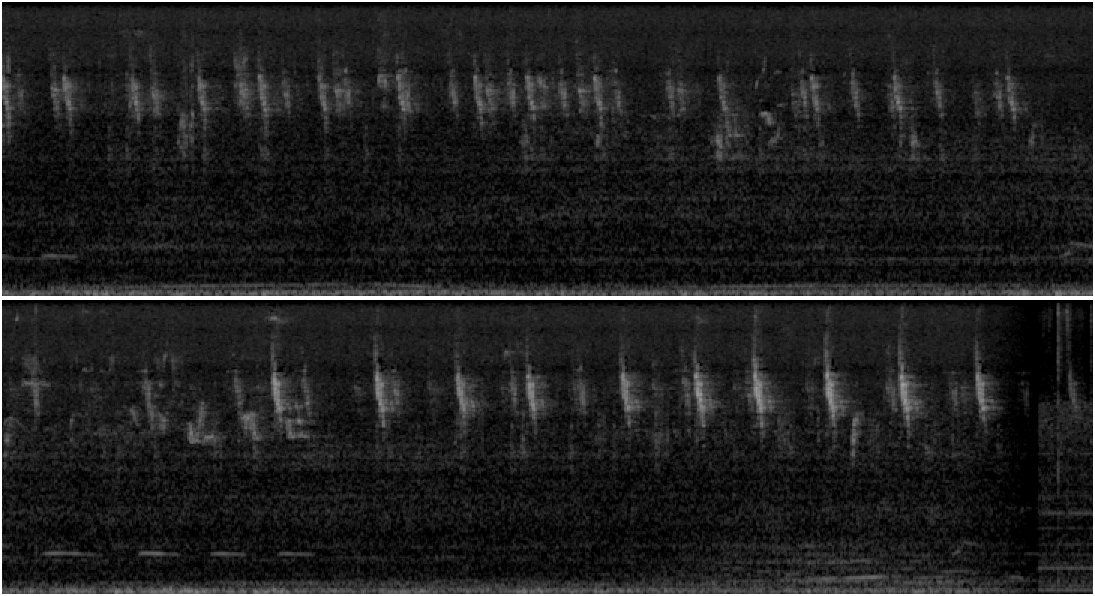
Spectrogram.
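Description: A small bird chirping over and over, about two short, falling chirps a second, over a steady low background rumble. The sound cuts off abruptly shortly before the end.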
